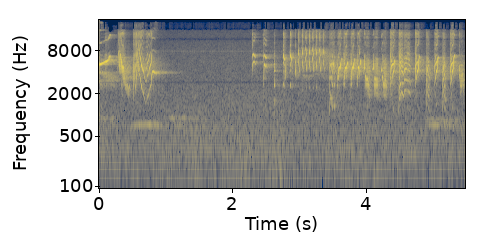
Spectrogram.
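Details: Yellow-faced siskin singing in the wild in northeastern Brazil: rapid high twittering phrases with sweeping notes, then a fast run of repeated chips and buzzy trills; a few soft lower whistles from another bird.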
